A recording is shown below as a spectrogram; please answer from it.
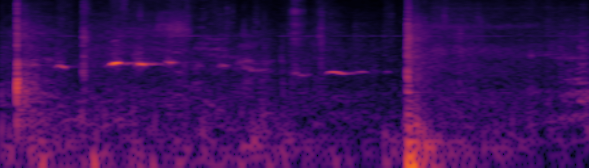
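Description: Performers moving on a wooden stage floor in sneakers: a few faint, short, high squeaks and a single sharp thump about three seconds in.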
